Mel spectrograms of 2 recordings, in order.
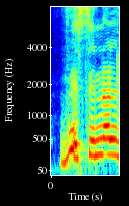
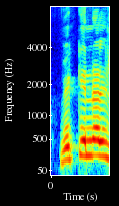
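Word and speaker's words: vicinal: तो इसको अगर दो एडजेसेंट कार्बनों पे अटैक कराएगा उसको कहते हैं बच्चों विसिनल डाइहैलाइड या विकिनल डाइहैलाइड, जो भी प्रोनाउंसिएशन आप करते हो।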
